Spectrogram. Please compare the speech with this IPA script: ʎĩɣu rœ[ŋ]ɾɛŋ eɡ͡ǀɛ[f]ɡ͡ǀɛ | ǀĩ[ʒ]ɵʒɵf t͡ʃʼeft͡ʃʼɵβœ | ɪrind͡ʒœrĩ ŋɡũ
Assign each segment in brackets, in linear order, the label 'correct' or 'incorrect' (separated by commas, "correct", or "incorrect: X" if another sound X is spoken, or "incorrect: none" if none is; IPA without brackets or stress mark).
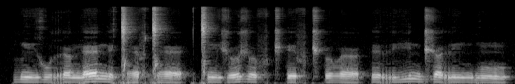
correct, correct, correct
